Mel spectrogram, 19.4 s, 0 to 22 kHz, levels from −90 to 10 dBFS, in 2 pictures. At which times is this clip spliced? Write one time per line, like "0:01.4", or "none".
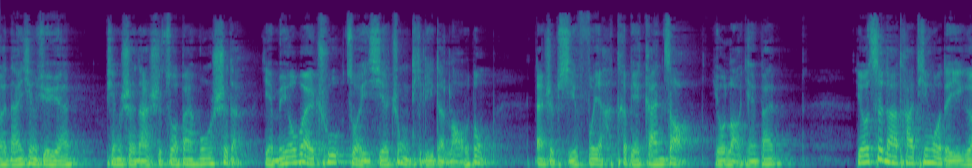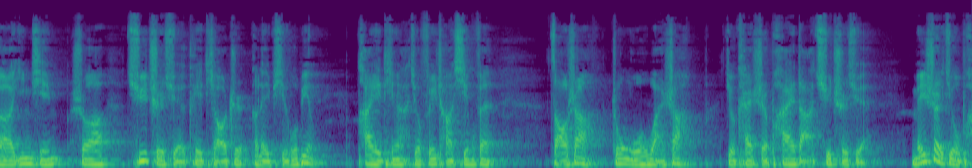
none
